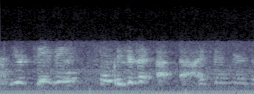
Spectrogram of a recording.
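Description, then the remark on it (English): Television sound from a caller's TV plays in the background during a phone call, a muffled, tinny stream of voices like a broadcast coming through a speaker, continuous and moderately loud with no clear words standing out. “Can you please turn down your TV? Because I can hear the echo of my voice.”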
